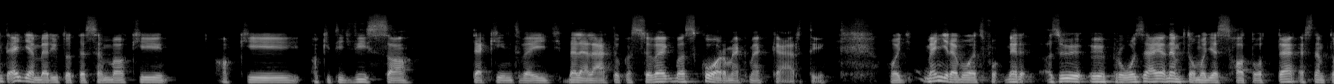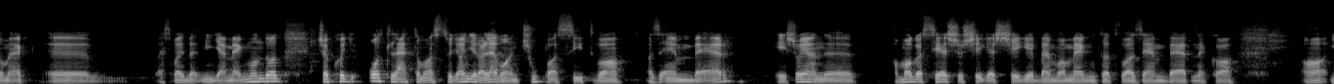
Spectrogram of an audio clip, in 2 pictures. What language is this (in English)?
Hungarian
